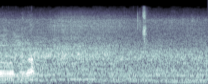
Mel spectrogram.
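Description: Steady outdoor background noise in a pause between spoken words, with one faint click about one and a half seconds in.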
